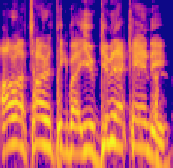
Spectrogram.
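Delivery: mock dad. Voicing the dad.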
